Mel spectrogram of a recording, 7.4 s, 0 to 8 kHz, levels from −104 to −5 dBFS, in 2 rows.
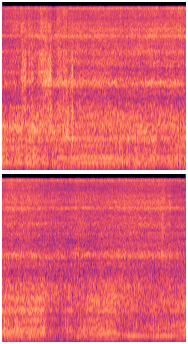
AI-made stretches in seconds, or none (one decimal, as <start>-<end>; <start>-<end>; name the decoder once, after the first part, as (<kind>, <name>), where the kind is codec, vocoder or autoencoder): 0.0-1.1 (vocoder, HiFi-GAN); 2.2-5.6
